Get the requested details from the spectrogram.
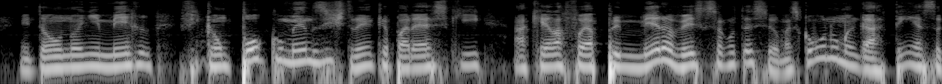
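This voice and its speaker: A somewhat breathy male voice at a moderate pace. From Ceará, Brazil. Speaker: podcast host. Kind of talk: casual chat.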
